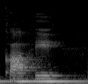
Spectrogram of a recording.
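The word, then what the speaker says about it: Ko-fi: this quickly I made I think you just say I'd like coffee it's spelled ko - fi comm coffee and it's in the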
